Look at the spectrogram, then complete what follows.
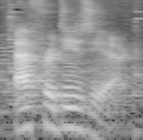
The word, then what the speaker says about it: aphrodisiac: This word is pronounced as aphrodisiac.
